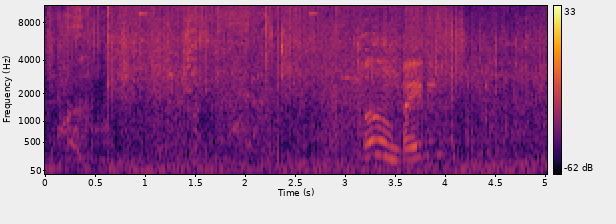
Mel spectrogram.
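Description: A magic spell crackles and bursts.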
